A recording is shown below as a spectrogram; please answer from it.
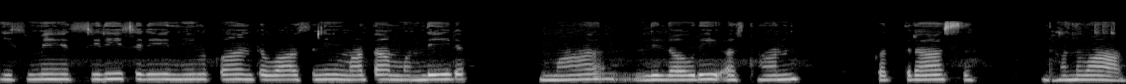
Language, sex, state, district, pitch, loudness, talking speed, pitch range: Hindi, female, Bihar, Purnia, 225 Hz, -22 LUFS, 70 wpm, 210-235 Hz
